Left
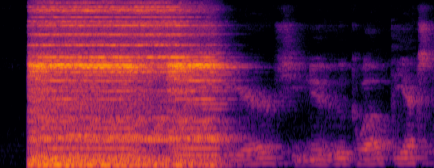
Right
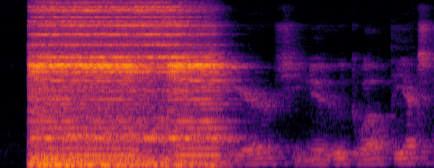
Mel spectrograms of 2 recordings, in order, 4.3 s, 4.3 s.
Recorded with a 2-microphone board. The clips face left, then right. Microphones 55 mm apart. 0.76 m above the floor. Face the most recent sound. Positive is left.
turn(degrees=20)  # may be behind; listen again after turning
